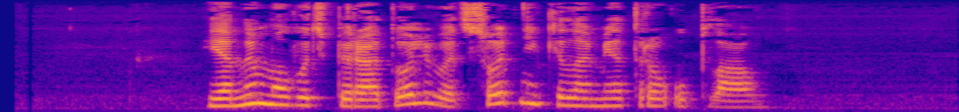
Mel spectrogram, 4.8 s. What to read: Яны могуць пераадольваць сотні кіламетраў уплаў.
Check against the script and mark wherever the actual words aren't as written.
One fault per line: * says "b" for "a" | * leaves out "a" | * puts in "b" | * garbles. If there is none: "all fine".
all fine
